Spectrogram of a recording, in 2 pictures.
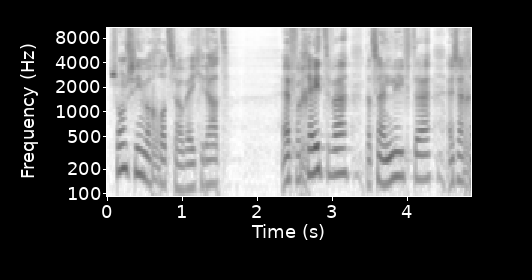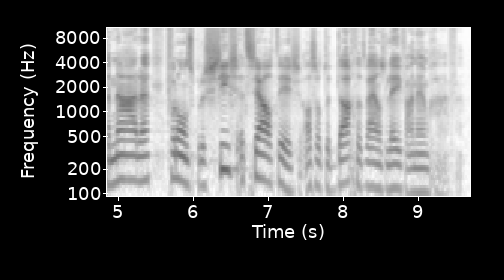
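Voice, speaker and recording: A man's voice: mid-range voice, normal speed, bright, forceful tone, smooth. A man preaching a sermon as a pastor, with an impassioned, repetitive preaching cadence. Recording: long reverb of a large hall.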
